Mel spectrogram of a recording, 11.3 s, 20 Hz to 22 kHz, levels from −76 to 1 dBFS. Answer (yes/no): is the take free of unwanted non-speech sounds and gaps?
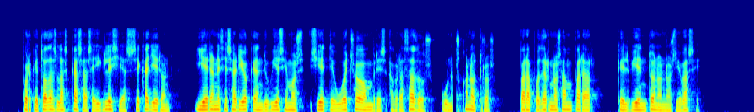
no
